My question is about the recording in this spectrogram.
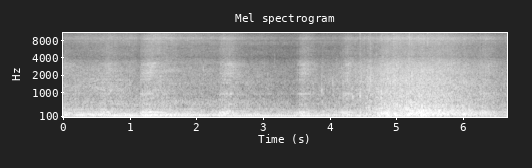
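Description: Small waves washing against shoreline boulders, with a louder wash about five seconds in, over a steady low hum and some wind on the microphone.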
